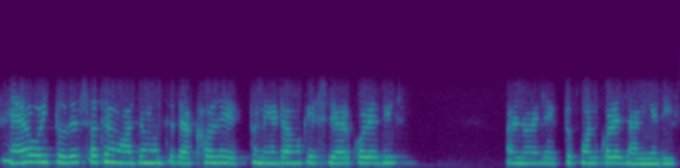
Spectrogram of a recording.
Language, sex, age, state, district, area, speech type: Bengali, female, 18-30, West Bengal, Howrah, urban, conversation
